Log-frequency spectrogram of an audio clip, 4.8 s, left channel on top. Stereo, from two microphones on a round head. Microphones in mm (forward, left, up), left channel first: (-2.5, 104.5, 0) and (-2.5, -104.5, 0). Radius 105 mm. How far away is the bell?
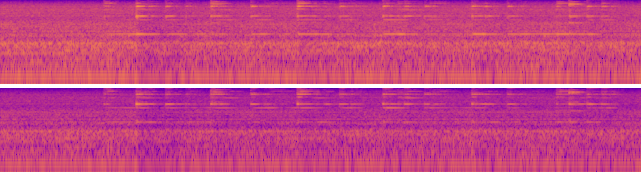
About 4.5 m.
